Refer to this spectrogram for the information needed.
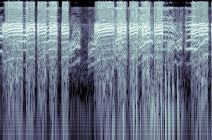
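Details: Starter recording of a prinia combined with a distressed bird, intended to make other birds sing: two loud bursts of fast, high chattering notes and clicks around a short quieter break.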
